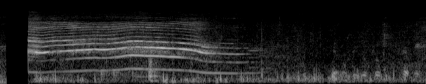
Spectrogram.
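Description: A single long, high-pitched cry of about two seconds, rising and then falling in pitch, followed by a few faint clicks.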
